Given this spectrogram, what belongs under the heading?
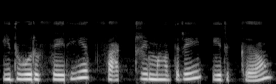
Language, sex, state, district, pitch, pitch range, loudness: Tamil, female, Tamil Nadu, Nilgiris, 235 Hz, 220-255 Hz, -17 LUFS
